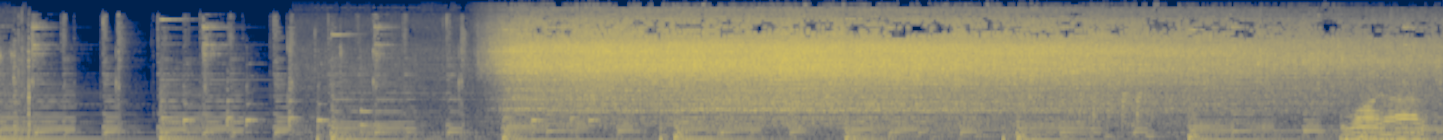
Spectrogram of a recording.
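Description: Hot Punjabi tadka poured over kadhi erupts into a loud, sustained sizzle after a few seconds of clinking kitchen sounds, the frying hiss staying strong and slowly easing toward the end.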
